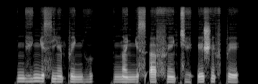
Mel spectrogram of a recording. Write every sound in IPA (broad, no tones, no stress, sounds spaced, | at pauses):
n e̤ ɲ e s j ẽ p ɪ ɲ ṳ | n ã ɲ e s ʔ a f ẽ c e̤ ʔ ɪ ʃ ẽ f p e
